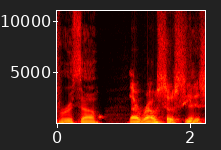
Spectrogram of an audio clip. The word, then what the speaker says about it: Rousso: pronounced Rousso, Right. right? It's Russo.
